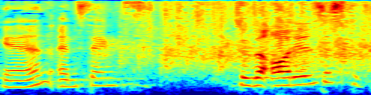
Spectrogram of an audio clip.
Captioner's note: congregation clapping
